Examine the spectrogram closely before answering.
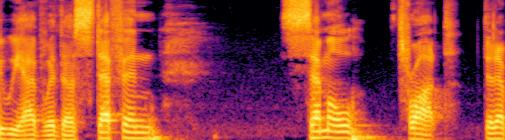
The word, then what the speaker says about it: Semmelroth: Today we have with us Stephen Semmelroth. Did I pronounce it correctly?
